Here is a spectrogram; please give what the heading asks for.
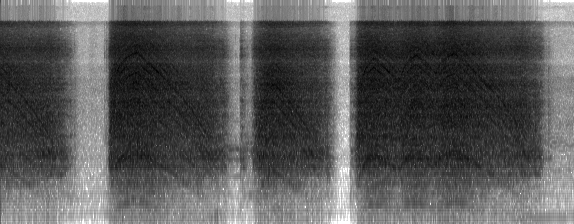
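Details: Rotary hammer drill after home repair (broken bearings, dust seal replaced) test run; three clean bursts of steady high motor whine spinning up and stopping crisply, no grinding or rattle: healthy normal running.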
